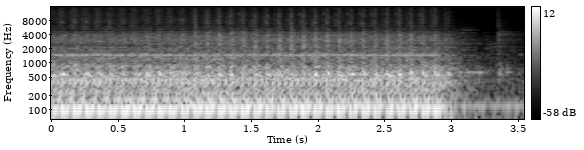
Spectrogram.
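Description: Domestic sewing machine running a steady straight stitch at 3.5 stitch length for shirring, a fast continuous mechanical whir with rhythmic needle clatter, close and loud, stopping abruptly near the end.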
